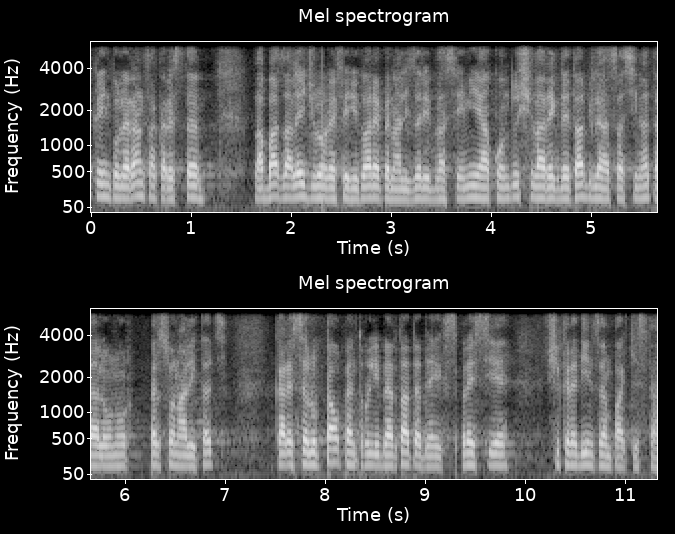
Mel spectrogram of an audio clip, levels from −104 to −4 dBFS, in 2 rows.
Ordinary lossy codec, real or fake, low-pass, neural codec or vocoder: none; fake; 5.4 kHz; codec, 16 kHz, 6 kbps, DAC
